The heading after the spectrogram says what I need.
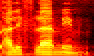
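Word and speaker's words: الم: Jangan sampai kita membacanya misalkan alama misalkan ini bacaan yang kurang atau bacaan yang salah ya. Maka apa yang perlu kita kerjakan di sini? Maka kita harus baca dengan huruf-hurufnya.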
